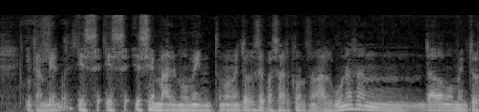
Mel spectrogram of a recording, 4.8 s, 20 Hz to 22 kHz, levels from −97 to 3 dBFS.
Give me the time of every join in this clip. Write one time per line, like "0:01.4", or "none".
0:01.0
0:02.2
0:02.7
0:03.1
